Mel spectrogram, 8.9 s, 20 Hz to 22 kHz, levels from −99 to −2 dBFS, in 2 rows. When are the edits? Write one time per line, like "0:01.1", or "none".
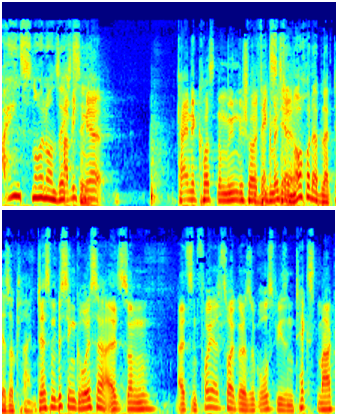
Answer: none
